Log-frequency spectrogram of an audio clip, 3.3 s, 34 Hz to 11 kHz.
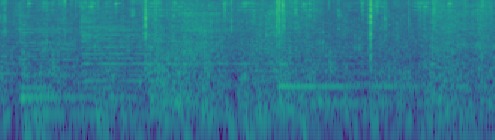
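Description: Horses haul a wagon in Red Dead Redemption 2, their hooves clip-clopping in a steady, close rhythm over a continuous rolling rumble, with a brief whinny-like tone and no one talking.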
